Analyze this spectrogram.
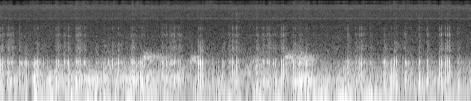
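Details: Domestic cat purring while asleep: a continuous low, rough rumble pulsing steadily, with a faint higher hum rising briefly midway.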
